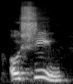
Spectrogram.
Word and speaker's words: Oisin: i pronounced that correctly oh sheen like a s8 yeah so it it's actually the same spelling as the gaelic version of kathleen so uh that i n is pronounced een uh in north yeah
